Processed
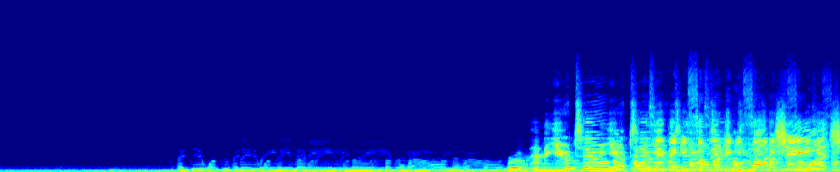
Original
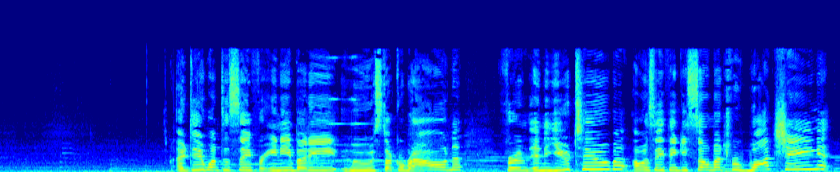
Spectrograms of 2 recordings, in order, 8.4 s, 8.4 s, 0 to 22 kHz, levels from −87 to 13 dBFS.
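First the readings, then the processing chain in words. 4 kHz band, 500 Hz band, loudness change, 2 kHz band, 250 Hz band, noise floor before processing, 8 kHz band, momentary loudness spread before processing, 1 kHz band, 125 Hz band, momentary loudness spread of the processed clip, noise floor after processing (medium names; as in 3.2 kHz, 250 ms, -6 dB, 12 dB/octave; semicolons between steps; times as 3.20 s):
+7.0 dB, +5.0 dB, +4.5 dB, +3.0 dB, +4.5 dB, -52 dBFS, -3.0 dB, 4 LU, +3.5 dB, +9.0 dB, 16 LU, -47 dBFS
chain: low-pass sweep 200 Hz -> 4.1 kHz, 4.89–5.58 s; bouncing-ball echo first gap 550 ms, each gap 0.8×, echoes 5; trim +3.5 dB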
